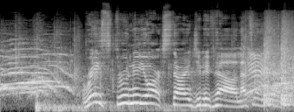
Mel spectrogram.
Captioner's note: applause; ominous music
